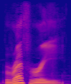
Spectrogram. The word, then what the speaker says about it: referee: For the words ending with these suffix, the stress is on the last syllable. Double E, guarantee, trainee, referee, absentee, refugee, escapee.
